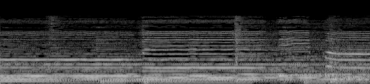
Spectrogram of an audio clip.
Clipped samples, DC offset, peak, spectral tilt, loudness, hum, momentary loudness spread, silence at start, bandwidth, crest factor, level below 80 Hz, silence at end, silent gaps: under 0.1%; under 0.1%; -10 dBFS; -5.5 dB/octave; -23 LUFS; none; 3 LU; 0 s; 10.5 kHz; 12 dB; -44 dBFS; 0 s; none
